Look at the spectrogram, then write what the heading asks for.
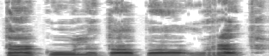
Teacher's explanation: la punta de la lengua se pone detrás de los dientes, se articula con modo oclusivo y sin vibración de cuerdas vocales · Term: postdental oclusiva áfona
